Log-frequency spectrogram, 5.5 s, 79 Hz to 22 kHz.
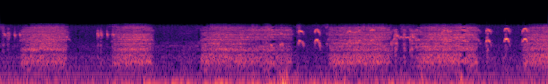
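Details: Barn owl at a nest on 15 March 2021, in Théding, France, the day the first egg was laid: long, rasping, breathy hisses about half a second each in a steady series, with a few brief higher squeaky notes.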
